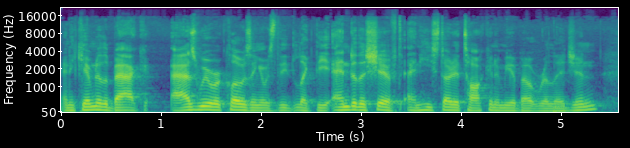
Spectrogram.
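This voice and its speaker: A man with a western Canadian accent talks very fast at a medium pitch in a dark, mellow tone. The background is quiet. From Surrey, British Columbia, Canada. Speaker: podcast guest, outdoorsman. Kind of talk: casual chat.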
